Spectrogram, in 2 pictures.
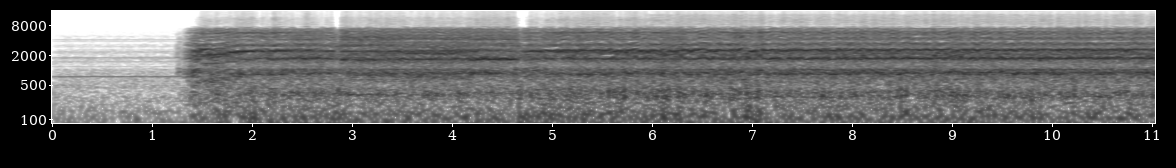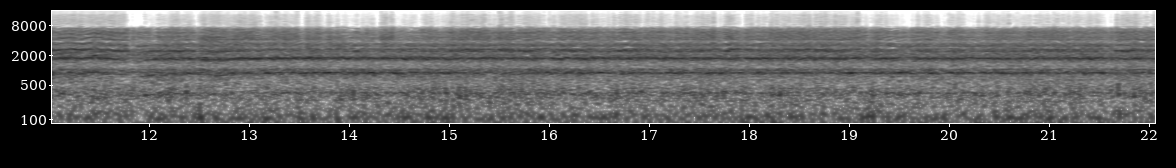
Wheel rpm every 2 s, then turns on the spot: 70, 210, 220, 210, 210, 210, 230, 230, 230, 230, 230.
none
